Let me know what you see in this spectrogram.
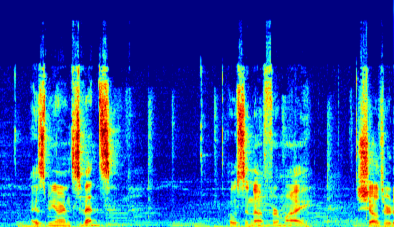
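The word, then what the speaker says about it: Esbjörn Svensson: I believe Esbjorn Svensson. Esbjorn Svensson. So we'll go... Correct! I did it. He says I pronounced it correct. Esbjorn Svensson.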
